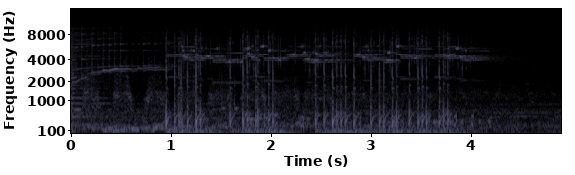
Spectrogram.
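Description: Game bubbles pop in quick bursts of chiming clicks.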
